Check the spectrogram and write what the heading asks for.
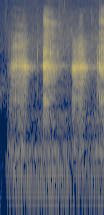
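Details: Harsh, squeaky teeth grinding during sleep (bruxism), repeated in quick succession. Bruxism is described as a sleep disorder and as the cause of inflammation; the spouse was startled by it.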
